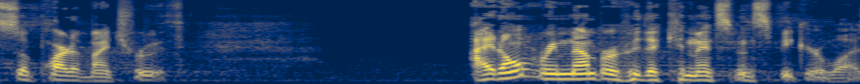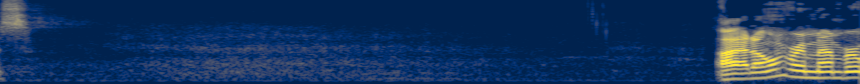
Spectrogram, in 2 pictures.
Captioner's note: laughter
